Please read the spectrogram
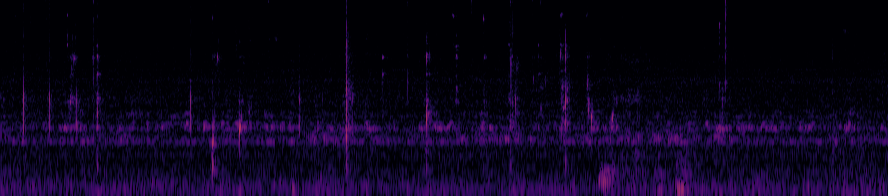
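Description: Glass jar shaken by hand, giving faint, irregular small clicks and a couple of soft knocks.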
